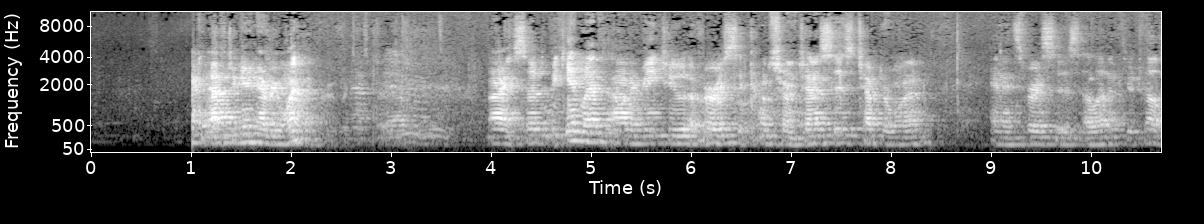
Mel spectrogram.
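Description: A young man speaks steadily into a microphone, heard through a loudspeaker in an echoing room.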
